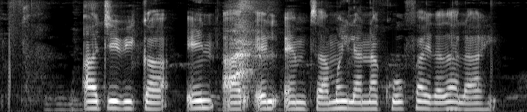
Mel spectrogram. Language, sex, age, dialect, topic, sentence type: Marathi, female, 41-45, Standard Marathi, banking, statement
